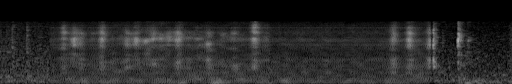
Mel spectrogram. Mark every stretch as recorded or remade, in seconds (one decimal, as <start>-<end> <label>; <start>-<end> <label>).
0.0-0.5 recorded; 0.5-4.3 remade; 4.3-5.1 recorded

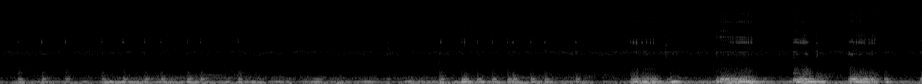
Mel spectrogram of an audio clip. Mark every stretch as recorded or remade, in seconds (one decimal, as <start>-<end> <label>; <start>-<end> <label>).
0.0-1.1 remade; 1.1-2.1 recorded; 2.1-3.4 remade; 3.4-4.2 recorded; 4.2-6.1 remade; 6.1-8.0 recorded; 8.0-9.2 remade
